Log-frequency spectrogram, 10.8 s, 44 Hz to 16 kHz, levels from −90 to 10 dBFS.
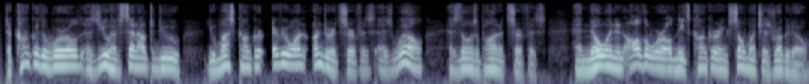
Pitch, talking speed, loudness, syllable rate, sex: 130 Hz, 210 wpm, -20 LUFS, 5.8 syllables/s, male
